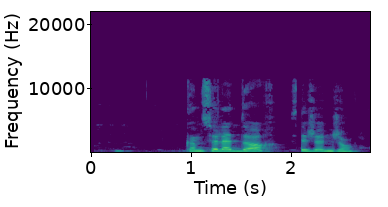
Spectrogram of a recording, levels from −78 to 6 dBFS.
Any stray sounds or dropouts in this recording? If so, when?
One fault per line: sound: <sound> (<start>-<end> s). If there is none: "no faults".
sound: dropout (2.1-2.1 s)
